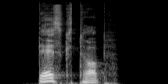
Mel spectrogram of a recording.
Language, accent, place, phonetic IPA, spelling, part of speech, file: German, Germany, Berlin, [ˈdɛsktɔp], Desktop, noun, De-Desktop.ogg
- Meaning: desktop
